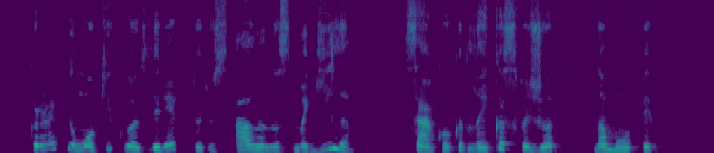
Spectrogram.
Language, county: Lithuanian, Utena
